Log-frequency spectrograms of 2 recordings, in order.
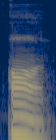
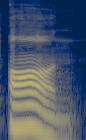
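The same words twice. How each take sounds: First: "on" said with a closed O, like "own"; wrong vowel. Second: "on" said with an open "ah"; correct vowel. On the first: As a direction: mispronounce "on" as "oon". ("on"을 '오운'으로 틀리게 발음) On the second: ("on"을 '안'처럼 열어서 발음) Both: Shown as a demonstration. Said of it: "발음은 on이 아니라".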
